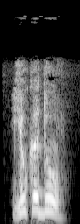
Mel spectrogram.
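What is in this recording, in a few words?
"юкӧдув", Komi, male; kpv audio dict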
